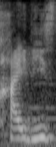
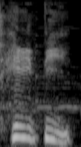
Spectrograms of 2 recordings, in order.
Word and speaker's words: Heidi: it's not pronounced as haiti that was how i pronounced it in the road map of atlantis video until i realized no it's not haiti it's heidi and then casually casual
